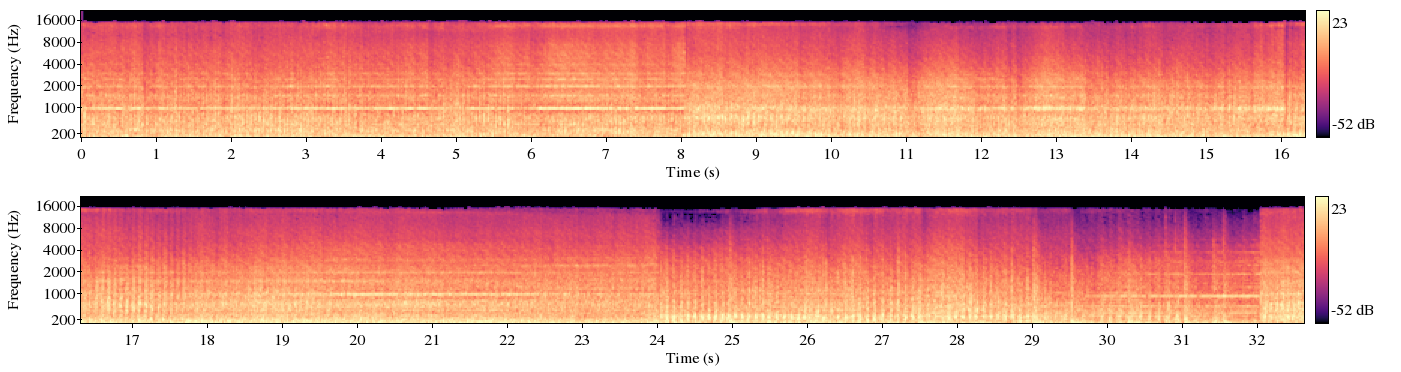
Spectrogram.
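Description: A heavy-lift helicopter's rotor and turbine engines running with a steady high whine over dense rotor rumble. The mix changes every eight seconds or so and is slightly louder in the last few seconds.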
